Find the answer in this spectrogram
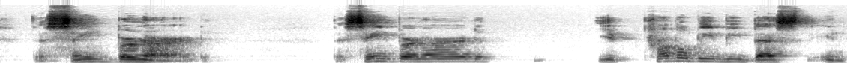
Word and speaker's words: Bernard: And Bernard is pronounced Bernard, le Saint Bernard, le Saint Ber, again rolling the R, Nard, Bernard, le Saint Bernard, le Saint Bernard.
